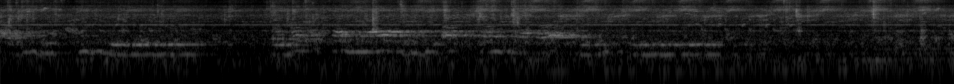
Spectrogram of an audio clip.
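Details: Quiet background music with soft tones and faint voices, with no clear animal sound.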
